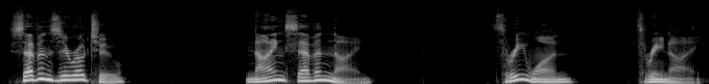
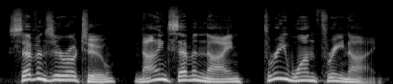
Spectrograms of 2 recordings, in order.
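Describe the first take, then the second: First: The number is read at a slower pace. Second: The number is read at a faster pace.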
